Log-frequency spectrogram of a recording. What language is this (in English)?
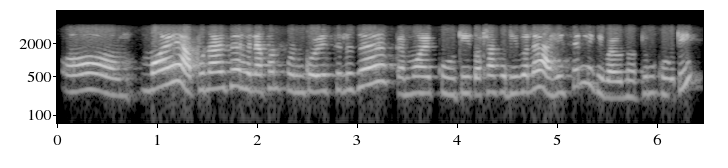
Assamese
